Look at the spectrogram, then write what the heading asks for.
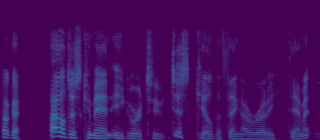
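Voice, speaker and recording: A man's voice: medium pitch, very animated, brisk, bright, forceful tone, no echo. A man chatting casually as a player in a tabletop game, talking into a headset. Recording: slightly dull headset audio.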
